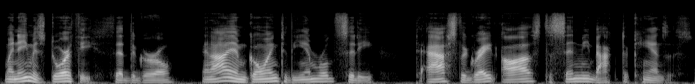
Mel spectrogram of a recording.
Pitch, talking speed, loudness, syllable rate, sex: 105 Hz, 225 wpm, -21 LUFS, 5.3 syllables/s, male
